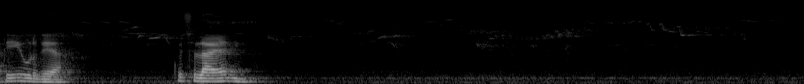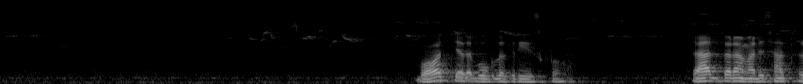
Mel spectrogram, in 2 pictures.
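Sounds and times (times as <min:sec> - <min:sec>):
bird chirps and whistled calls: 0:00.0 - 0:09.3
faint low hum: 0:00.0 - 0:16.0.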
